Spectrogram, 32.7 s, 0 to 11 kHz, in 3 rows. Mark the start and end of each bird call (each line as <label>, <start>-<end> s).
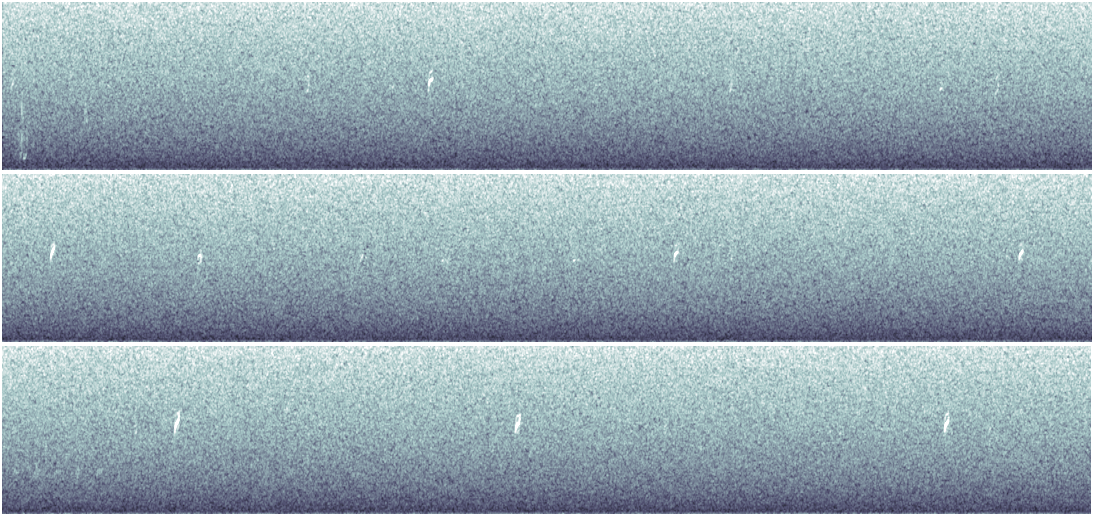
White-crowned Sparrow (Zonotrichia leucophrys), 4.2-4.4 s
White-crowned Sparrow (Zonotrichia leucophrys), 9.3-9.5 s
White-crowned Sparrow (Zonotrichia leucophrys), 9.9-10.0 s
White-crowned Sparrow (Zonotrichia leucophrys), 11.3-11.5 s
White-crowned Sparrow (Zonotrichia leucophrys), 12.8-13.0 s
White-crowned Sparrow (Zonotrichia leucophrys), 15.2-15.4 s
White-crowned Sparrow (Zonotrichia leucophrys), 16.6-16.8 s
White-crowned Sparrow (Zonotrichia leucophrys), 17.6-17.7 s
White-crowned Sparrow (Zonotrichia leucophrys), 21.0-21.2 s
White-crowned Sparrow (Zonotrichia leucophrys), 23.5-23.6 s
White-crowned Sparrow (Zonotrichia leucophrys), 26.9-27.1 s
White-crowned Sparrow (Zonotrichia leucophrys), 31.2-31.3 s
